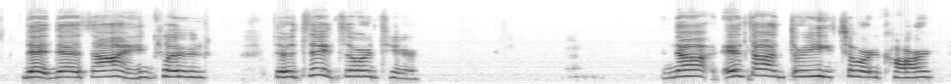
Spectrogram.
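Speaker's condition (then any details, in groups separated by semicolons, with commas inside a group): Throat cancer radiation damage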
